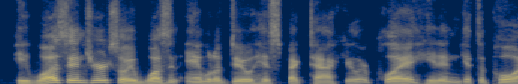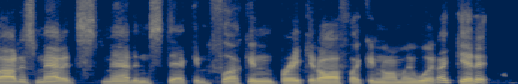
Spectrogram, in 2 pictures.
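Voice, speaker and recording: A man with a Chicago accent speaks at a fairly quick pace, his fairly high pitch showing ordinary variation. The sound is dry and close, with no echo. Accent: Chicago accent, affects pronunciation of D's. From Chicago, US Midwest. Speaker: sports podcast host. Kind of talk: casual sports talk with stats. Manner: stumbles over names.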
